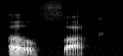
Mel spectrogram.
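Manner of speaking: low, soft sinking realisation; quiet dismay. Retold or imitated. Friend realising her teammate's dad is here, quiet dismay. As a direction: drop it low and soft as it sinks in. Friend grasps the bad news.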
